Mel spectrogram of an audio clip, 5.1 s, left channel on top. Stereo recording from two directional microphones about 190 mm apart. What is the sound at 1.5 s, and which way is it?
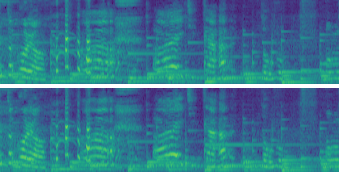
Speech, 5° right (ahead or behind).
